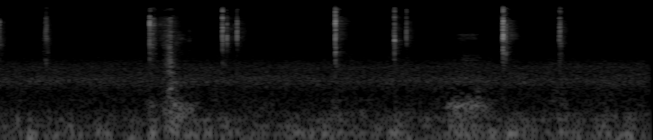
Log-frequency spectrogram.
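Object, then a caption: Bar of soap cut with a blade. A blade cuts crossing lines into a solid white bar of soap with diagonal grooves. It makes about ten sharp, crisp, bright clicks at irregular intervals, each dying away almost instantly over a faint low hiss.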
